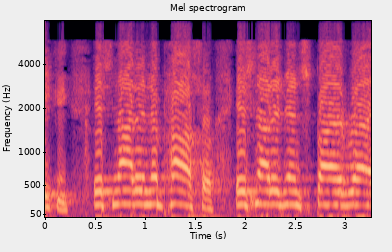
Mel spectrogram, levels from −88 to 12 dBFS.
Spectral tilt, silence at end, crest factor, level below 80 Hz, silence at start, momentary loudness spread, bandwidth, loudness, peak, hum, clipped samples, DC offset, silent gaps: -5.5 dB/octave; 0 s; 4 dB; -34 dBFS; 0 s; 6 LU; 8 kHz; -5 LUFS; 0 dBFS; none; 9%; under 0.1%; none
